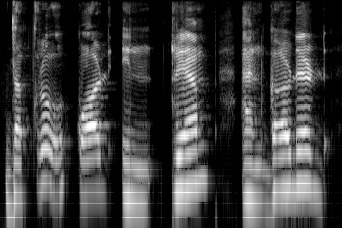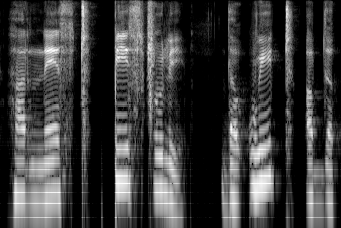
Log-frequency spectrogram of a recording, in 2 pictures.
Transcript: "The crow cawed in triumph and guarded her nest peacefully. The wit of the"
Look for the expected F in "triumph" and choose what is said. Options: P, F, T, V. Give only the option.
P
